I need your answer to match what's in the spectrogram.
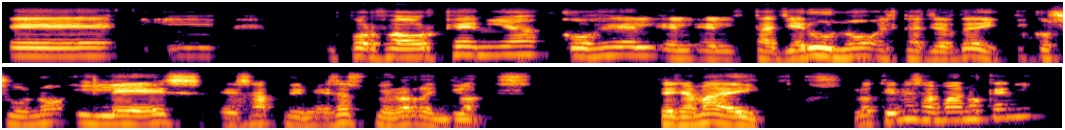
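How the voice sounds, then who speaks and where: A man's voice: fairly high pitch, moderate pace, a bit bright, no echo. A man with a Colombian Spanish accent teaching a class over a video call. He explains step by step and keeps checking in with his students. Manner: explanatory, asks "¿cierto?" and "¿sí?" to check understanding. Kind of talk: online class lecture.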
